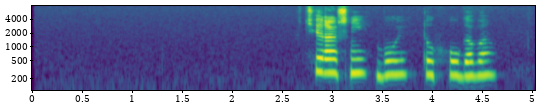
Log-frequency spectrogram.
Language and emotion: Russian, neutral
